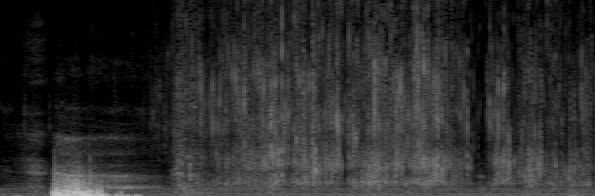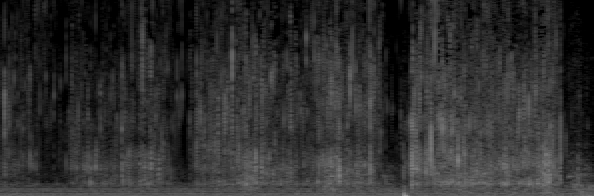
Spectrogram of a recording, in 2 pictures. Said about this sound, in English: I'm walking over to the sink to fill up my water bottle.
